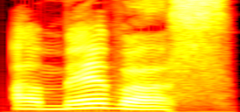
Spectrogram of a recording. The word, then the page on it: amebas: spanish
